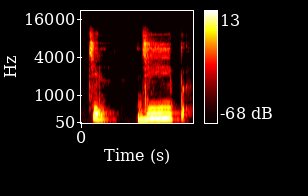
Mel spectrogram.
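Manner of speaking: चिल with a short i, जीप with a long ee, slowly; slow vowel contrast. Shown as a demonstration. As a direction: drill चिल and जीप for the class. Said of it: "इसमें लंबी भारी, इसमें हल्की".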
